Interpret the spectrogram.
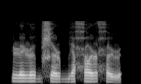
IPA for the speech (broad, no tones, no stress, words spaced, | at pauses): ɭeɭɵbɕɔɭ beħɔɭħɵɭ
